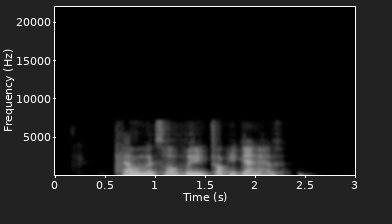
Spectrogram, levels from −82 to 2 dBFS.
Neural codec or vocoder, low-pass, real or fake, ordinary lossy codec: codec, 16 kHz in and 24 kHz out, 0.6 kbps, FireRedTTS-2 codec; 7.2 kHz; fake; AAC, 32 kbps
